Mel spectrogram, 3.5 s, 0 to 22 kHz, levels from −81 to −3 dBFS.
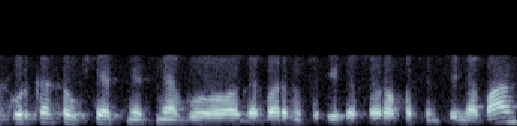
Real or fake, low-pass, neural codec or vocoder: real; 3.6 kHz; none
